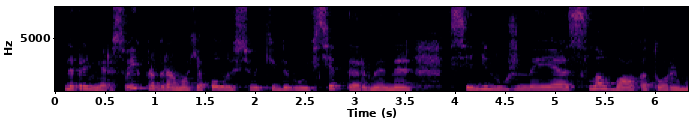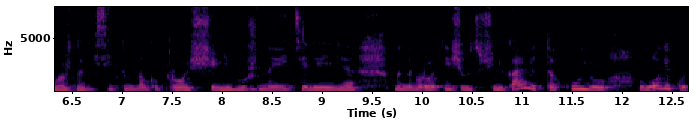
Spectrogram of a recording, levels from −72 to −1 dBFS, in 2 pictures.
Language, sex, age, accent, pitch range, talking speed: Russian, female, 20-39, native, 195-235 Hz, 125 wpm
